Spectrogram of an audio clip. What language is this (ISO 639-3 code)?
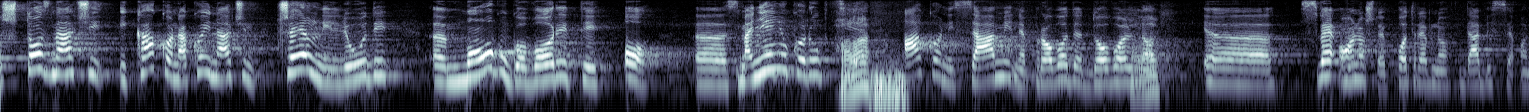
hrv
